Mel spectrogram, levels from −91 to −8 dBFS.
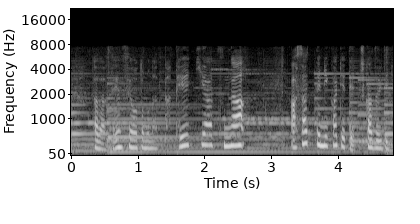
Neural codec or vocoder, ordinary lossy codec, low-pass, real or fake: none; none; none; real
